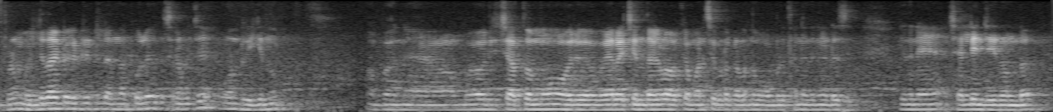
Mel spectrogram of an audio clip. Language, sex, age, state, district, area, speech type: Malayalam, male, 60+, Kerala, Kollam, rural, spontaneous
